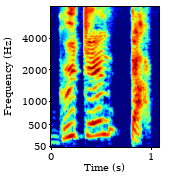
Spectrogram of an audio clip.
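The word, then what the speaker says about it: Guten Tag: এবার গুডেকে জার্মানিতে বলে গুটে টাক গুটে টাক ঠিক আছে জিটাকে আমরা পড়ছি গে ইউটাকে পড়ছি উ তাহলে গি টি এন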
